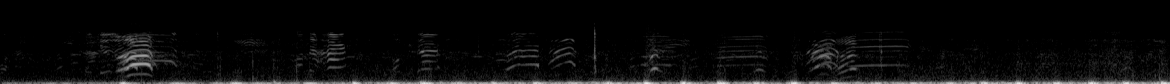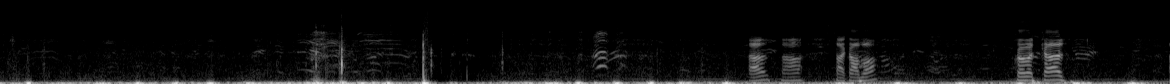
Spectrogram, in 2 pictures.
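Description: Young men and women shout and call out across an open field.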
